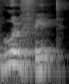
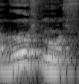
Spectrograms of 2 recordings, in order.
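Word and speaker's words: Gutsmuth: También está el caso de Adolf Gulfit, que pidió, Gufmuth, esa es la pronunciación del apellido, pidió que se hiciera una especie del sistema que se utiliza con las iglesias, de las campanas.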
